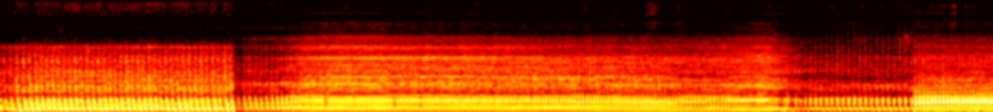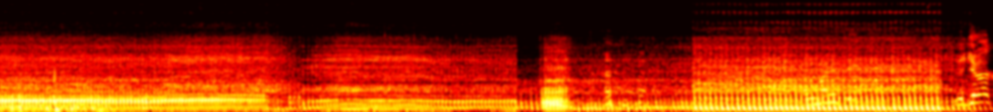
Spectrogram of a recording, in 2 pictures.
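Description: A motocross dirt bike engine, repaired after a crash, starts and runs loudly and roughly up close, revving and idling in uneven bursts with brief dips in between.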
